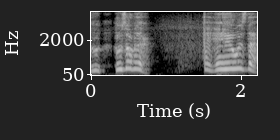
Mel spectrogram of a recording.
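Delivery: worried woman's voice. Game narrator voicing a woman calling out toward the tree line, in a worried woman's voice. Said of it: "a worried woman's voice".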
